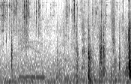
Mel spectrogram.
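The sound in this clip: Keys jangle faintly in a few bright metallic rattles that grow louder toward the end, during a struggle over them by a car trunk.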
